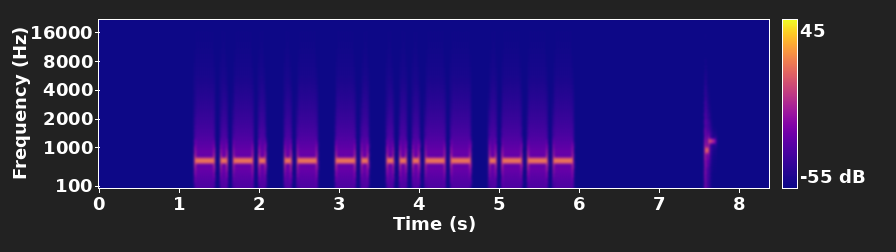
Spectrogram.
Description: Morse code, heard as a keyed tone, about 15 wpm, 700 Hz. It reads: CAN3J
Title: Code Groups - 5 Letter:Numbers - 15wpm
